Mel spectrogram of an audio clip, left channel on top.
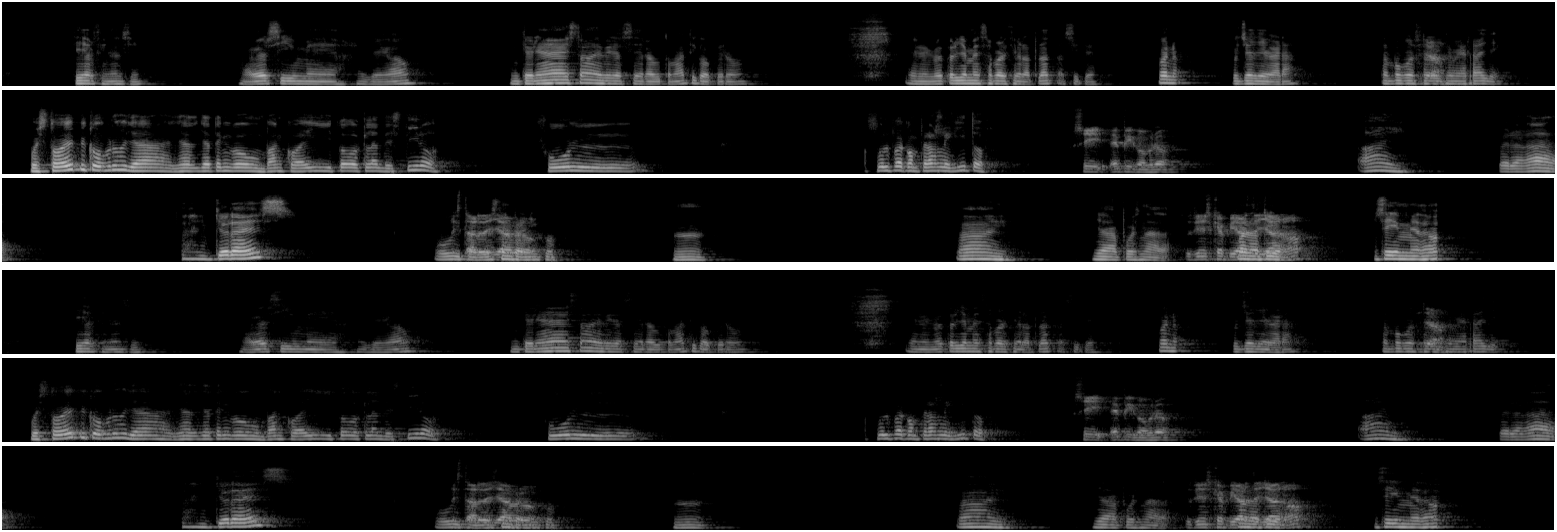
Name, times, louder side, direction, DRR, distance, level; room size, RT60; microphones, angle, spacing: voice 1, 0.7-1.4 2.4-4.1 5.1-7.4 9.0-10.9 11.6-11.8 12.3-13.0 13.8-15.0 15.8-19.9 21.0-22.0 24.3-25.4 29.1-29.6 30.5-31.2 32.9-33.9 35.4-36.6 37.8-38.1 40.6-41.3 42.0-42.7 43.4-43.9 44.8-45.4, left 6 dB, 90° left, 0.4 m, -31 dB
voice 2, 8.5-8.9 14.1-14.4 26.2-27.2 35.5-36.4 42.9-44.1, left 2 dB, 30° left, 1.2 m, -35 dB
26.0 x 11.5 x 2.3 m
head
